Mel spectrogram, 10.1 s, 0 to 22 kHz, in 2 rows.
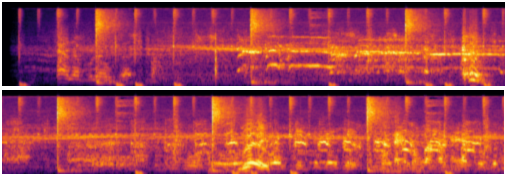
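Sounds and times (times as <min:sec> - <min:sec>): pig squealing: 0:02.3 - 0:10.0
music with thumping beat: 0:06.4 - 0:10.0.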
